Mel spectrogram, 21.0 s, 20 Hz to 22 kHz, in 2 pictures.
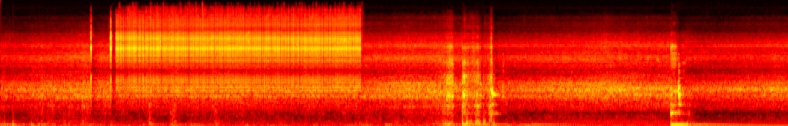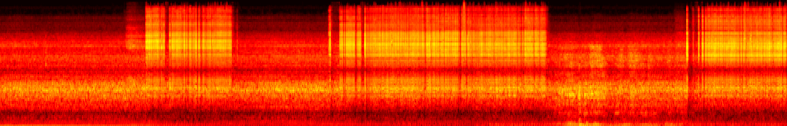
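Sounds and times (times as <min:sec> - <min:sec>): low machine hum: 0:00.0 - 0:21.0
welding arc crackling: 0:01.2 - 0:05.0, 0:12.2 - 0:13.8, 0:14.9 - 0:18.0, 0:19.5 - 0:21.0.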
